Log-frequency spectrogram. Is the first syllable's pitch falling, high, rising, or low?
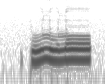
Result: rising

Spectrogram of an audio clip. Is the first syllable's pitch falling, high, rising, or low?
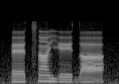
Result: low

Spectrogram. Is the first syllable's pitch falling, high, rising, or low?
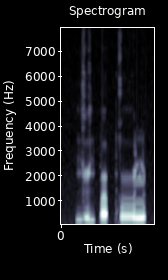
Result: low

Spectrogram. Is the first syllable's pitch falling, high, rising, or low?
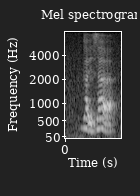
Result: falling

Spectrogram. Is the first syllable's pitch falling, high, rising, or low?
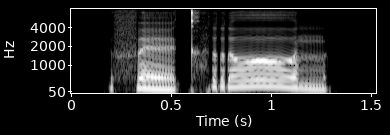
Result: low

